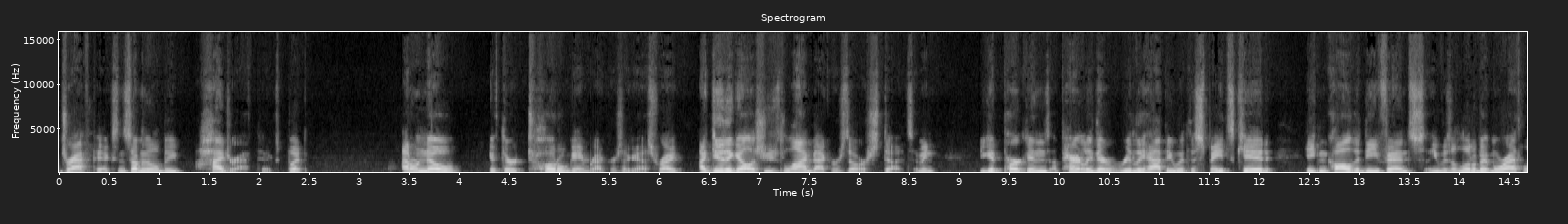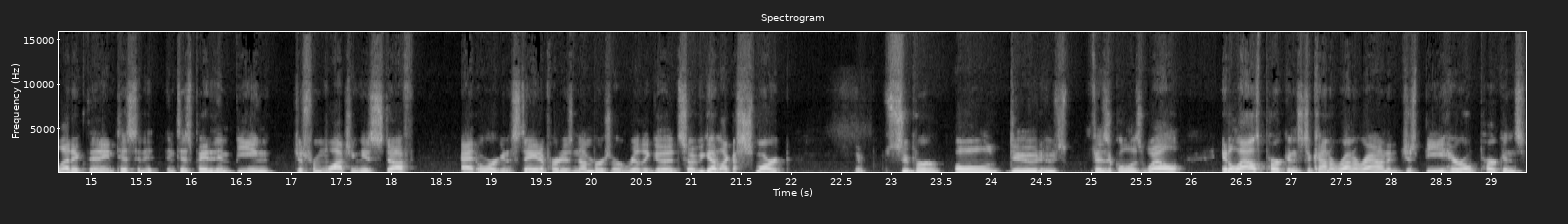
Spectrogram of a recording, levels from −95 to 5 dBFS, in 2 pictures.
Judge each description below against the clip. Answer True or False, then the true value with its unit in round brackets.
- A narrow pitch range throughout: True (2.3 semitones)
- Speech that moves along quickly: True (210 wpm)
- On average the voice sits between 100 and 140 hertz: True (105 Hz)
